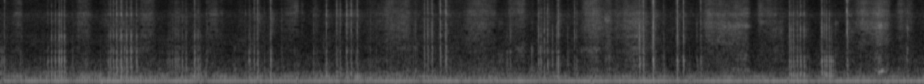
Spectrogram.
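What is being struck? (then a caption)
Ridged plastic pencil tray. Fingernails scratch along the grooves and raised textured edge of an empty black ridged plastic pencil tray. Quick, bright, rasping scrapes come in short bursts over a steady low hum.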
